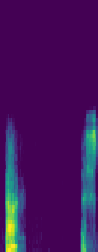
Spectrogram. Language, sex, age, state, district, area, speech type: Kannada, male, 18-30, Karnataka, Chikkamagaluru, rural, conversation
